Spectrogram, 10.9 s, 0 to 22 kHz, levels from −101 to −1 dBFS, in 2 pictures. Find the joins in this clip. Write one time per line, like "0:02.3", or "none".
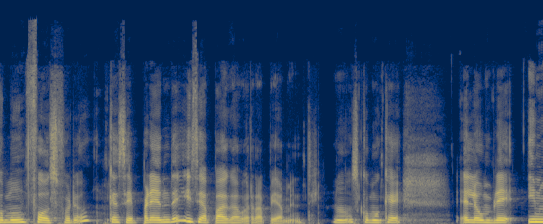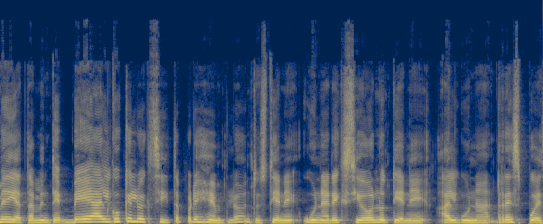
none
